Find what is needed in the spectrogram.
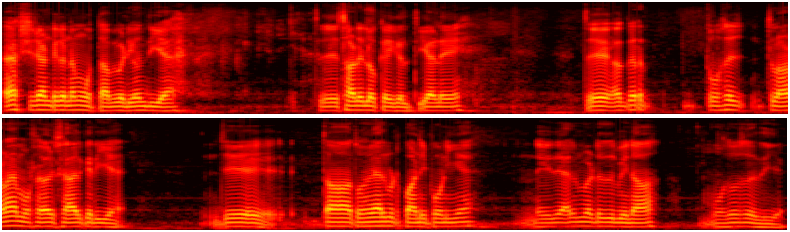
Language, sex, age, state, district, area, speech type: Dogri, male, 18-30, Jammu and Kashmir, Kathua, rural, spontaneous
